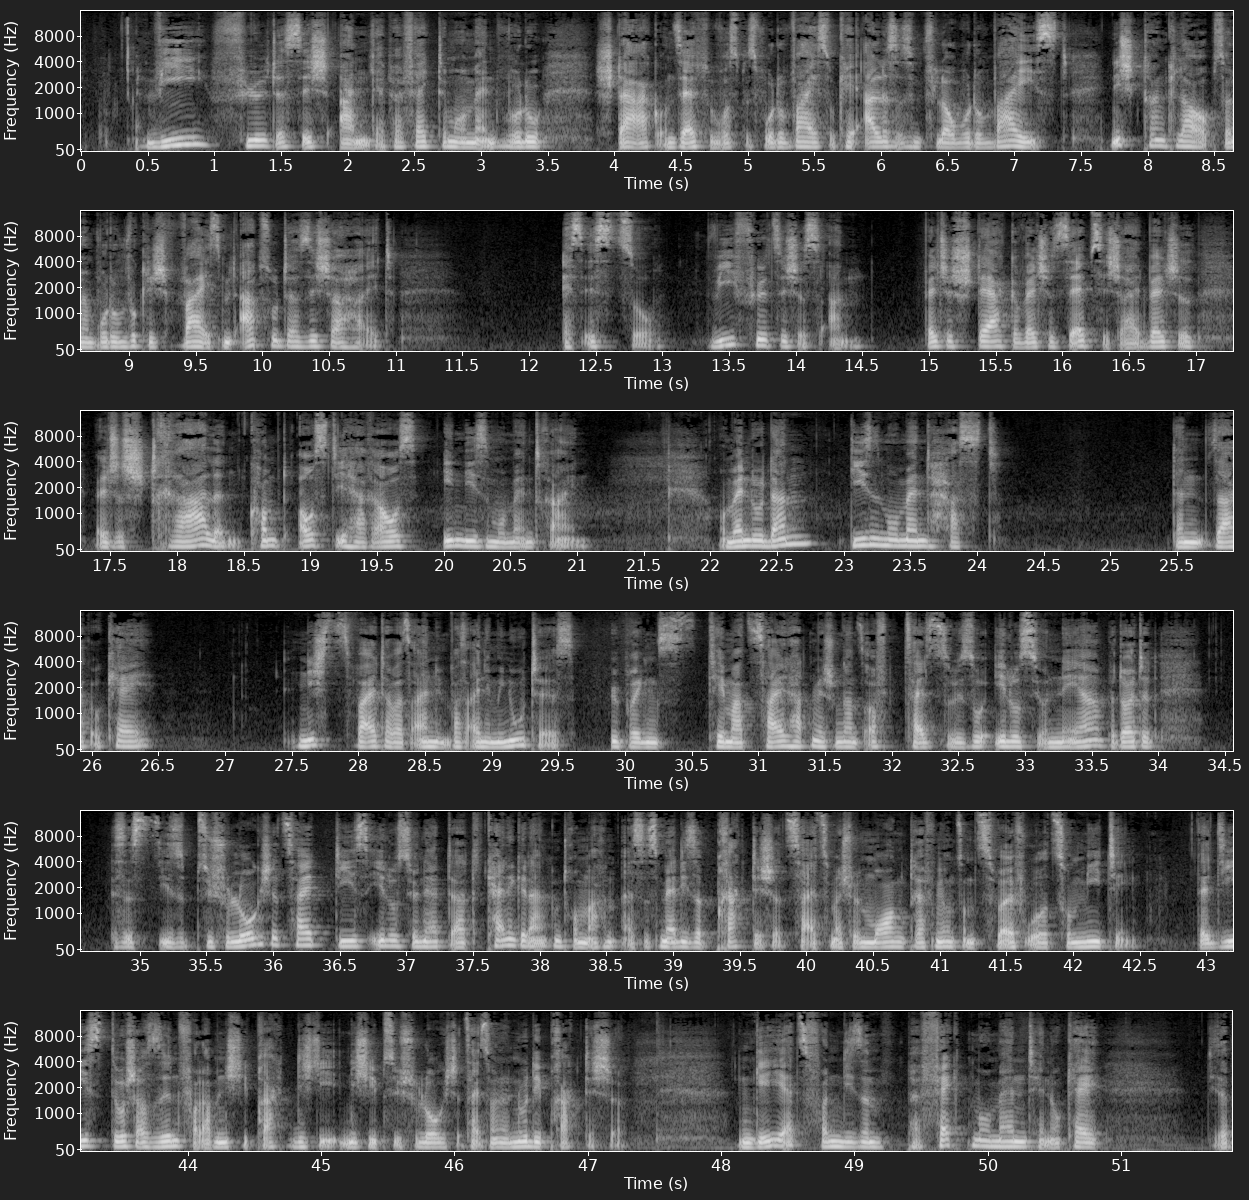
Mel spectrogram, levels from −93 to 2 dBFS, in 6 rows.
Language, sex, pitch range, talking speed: German, male, 120-135 Hz, 170 wpm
